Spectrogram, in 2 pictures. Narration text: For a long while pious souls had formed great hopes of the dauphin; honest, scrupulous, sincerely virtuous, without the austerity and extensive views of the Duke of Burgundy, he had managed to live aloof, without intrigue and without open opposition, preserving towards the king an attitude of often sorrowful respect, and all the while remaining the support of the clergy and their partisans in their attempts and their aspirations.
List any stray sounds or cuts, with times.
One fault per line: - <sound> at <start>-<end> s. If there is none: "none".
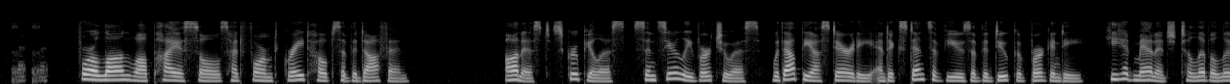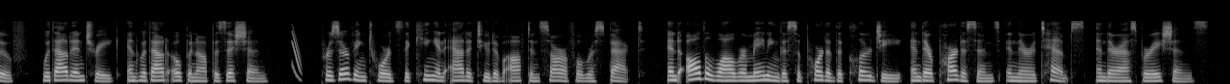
- laugh at 0.1-0.5 s
- chirp at 15.2-15.3 s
